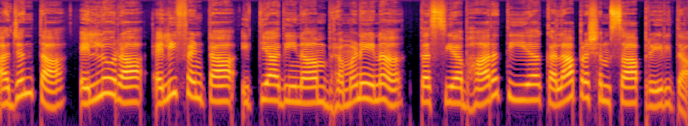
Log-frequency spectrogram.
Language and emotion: Sanskrit, neutral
